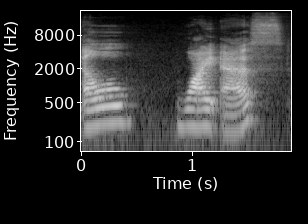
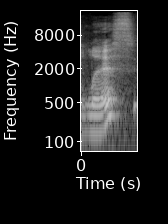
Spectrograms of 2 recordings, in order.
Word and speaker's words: Lys: Okay, the other thing that I have been absolutely loving for like a daily wear, this is the LYS. I was told that it's not pronounced Lys, it's pronounced LYS.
